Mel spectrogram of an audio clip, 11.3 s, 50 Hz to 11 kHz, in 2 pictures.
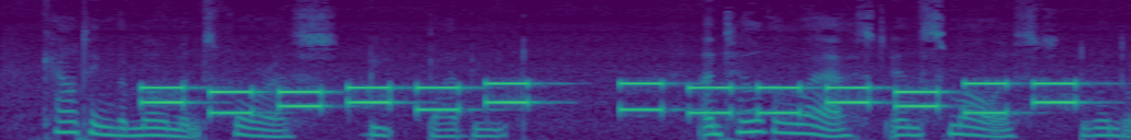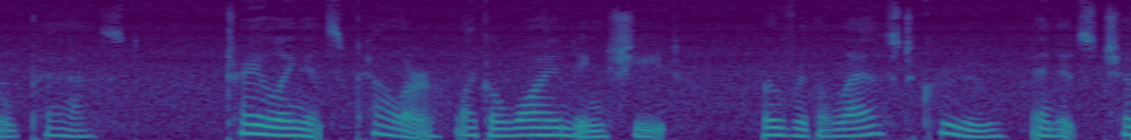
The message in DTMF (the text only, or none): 01705# 622073#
